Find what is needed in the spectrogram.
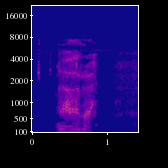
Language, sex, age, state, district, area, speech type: Santali, male, 45-60, Jharkhand, Seraikela Kharsawan, rural, spontaneous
